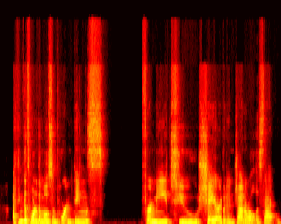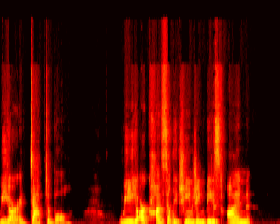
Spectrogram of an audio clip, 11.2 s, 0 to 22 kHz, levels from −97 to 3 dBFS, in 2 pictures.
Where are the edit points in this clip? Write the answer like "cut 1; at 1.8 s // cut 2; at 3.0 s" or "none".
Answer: cut 1; at 4.4 s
